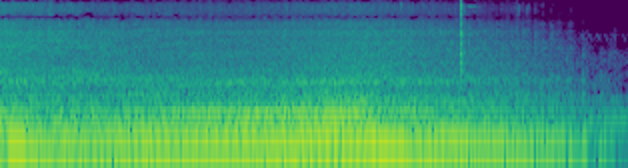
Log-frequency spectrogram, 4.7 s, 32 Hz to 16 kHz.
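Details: Air-cooled VW flat-four, likely the 1200, idling from a cold start with an even, steady low putter that swells with a rev and settles back; a sweet, healthy runner.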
